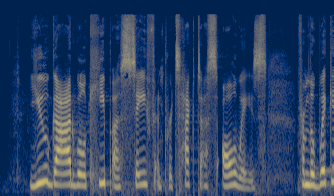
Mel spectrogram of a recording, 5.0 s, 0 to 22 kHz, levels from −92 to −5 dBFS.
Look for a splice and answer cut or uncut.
uncut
